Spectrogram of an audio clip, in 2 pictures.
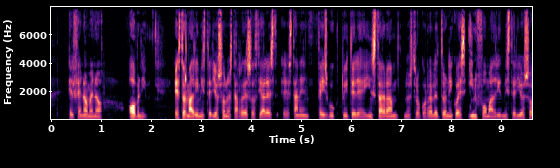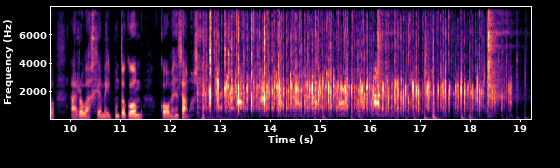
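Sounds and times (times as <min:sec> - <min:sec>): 
speech: 0:00.4 - 0:12.9
audience applause: 0:12.6 - 0:18.9.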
